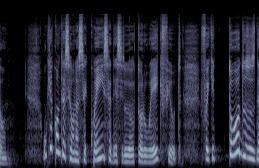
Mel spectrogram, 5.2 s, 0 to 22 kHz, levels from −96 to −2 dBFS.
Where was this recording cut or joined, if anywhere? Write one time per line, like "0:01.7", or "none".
0:02.4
